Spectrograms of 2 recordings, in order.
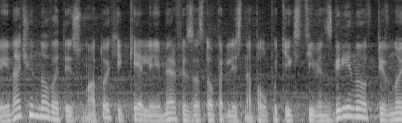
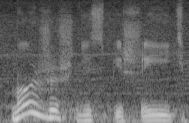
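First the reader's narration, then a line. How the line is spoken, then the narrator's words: Strange, sad, distant, philosophical voice. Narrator (Russian): произнес Тимулки очень странным, грустным, далеким, философическим голосом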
